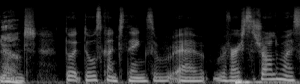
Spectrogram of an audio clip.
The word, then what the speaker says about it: Resveratrol: Resveratrol, am I pronounced that right? No? Resveratrol, yes, yeah.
